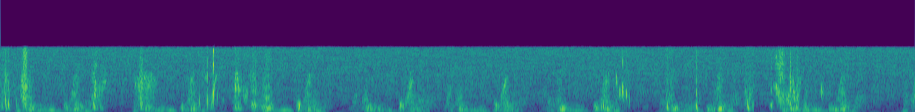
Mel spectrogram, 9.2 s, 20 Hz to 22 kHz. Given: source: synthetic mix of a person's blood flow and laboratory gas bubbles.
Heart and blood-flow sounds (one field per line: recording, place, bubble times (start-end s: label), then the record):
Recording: Doppler ultrasound of blood flow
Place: precordium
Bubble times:
0.00-0.34 s: bubbles
0.89-1.07 s: bubbles
1.32-1.57 s: bubbles
1.86-2.27 s: bubbles
2.32-2.75 s: bubbles
5.99-6.08 s: bubbles
6.13-6.30 s: bubbles
6.63-6.72 s: bubbles
6.93-7.02 s: bubbles
7.44-7.54 s: bubbles
7.68-8.11 s: bubbles
8.20-8.25 s: bubbles
From the record:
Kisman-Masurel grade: 223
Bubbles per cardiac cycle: several, 3 to 8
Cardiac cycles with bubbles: 10 to 50%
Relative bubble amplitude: loud (0.450 to 0.775)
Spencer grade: 2 (many but less than half of the cardiac periods contain bubble signals, singularly or in groups)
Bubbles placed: only in the low amplitude regions of the cardiac cycle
